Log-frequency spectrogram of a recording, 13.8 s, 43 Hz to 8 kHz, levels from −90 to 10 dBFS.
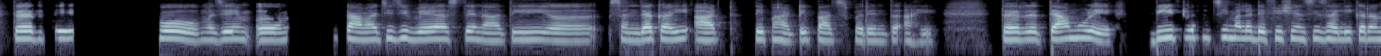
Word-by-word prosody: तर 220 Hz, -1 st, +6 dB
ते 440 Hz, -, +2 dB, 0.9 s
हो 225 Hz, -1 st, +5 dB, 0.3 s
म्हणजे 200 Hz, +1 st, 0 dB, 0.2 s
अ, 190 Hz, -, +2 dB, 0.8 s
कामाची 205 Hz, 0 st, +1 dB
जी 230 Hz, +2 st, -2 dB
वेळ 205 Hz, 0 st, +1 dB
असते 215 Hz, +1 st, -1 dB
ना, 185 Hz, -3 st, -3 dB
ती 200 Hz, 0 st, -3 dB
अ, 190 Hz, -1 st, -1 dB, 0.5 s
संध्याकाळी 205 Hz, +2 st, +2 dB, 0.2 s
8:00 190 Hz, 0 st, 0 dB, 0.2 s
ते 210 Hz, -, +3 dB
पहाटे 195 Hz, -3 st, -3 dB
5:00 185 Hz, -2 st, -1 dB
पर्यंत 180 Hz, -1 st, -5 dB
आहे. 170 Hz, -2 st, -8 dB, 0.7 s
तर 200 Hz, 0 st, +4 dB
अ, -, -, 0 dB
त्यामुळे 220 Hz, -3 st, +4 dB, 0.5 s
बी12ची 240 Hz, +1 st, -1 dB
मला 230 Hz, -1 st, +1 dB
डेफिशियन्सी 215 Hz, 0 st, -1 dB
झाली 210 Hz, -1 st, 0 dB
कारण 215 Hz, -1 st, +2 dB
210 Hz, 115 wpm, -21 LUFS, 195-220 Hz, 0.9 s, तर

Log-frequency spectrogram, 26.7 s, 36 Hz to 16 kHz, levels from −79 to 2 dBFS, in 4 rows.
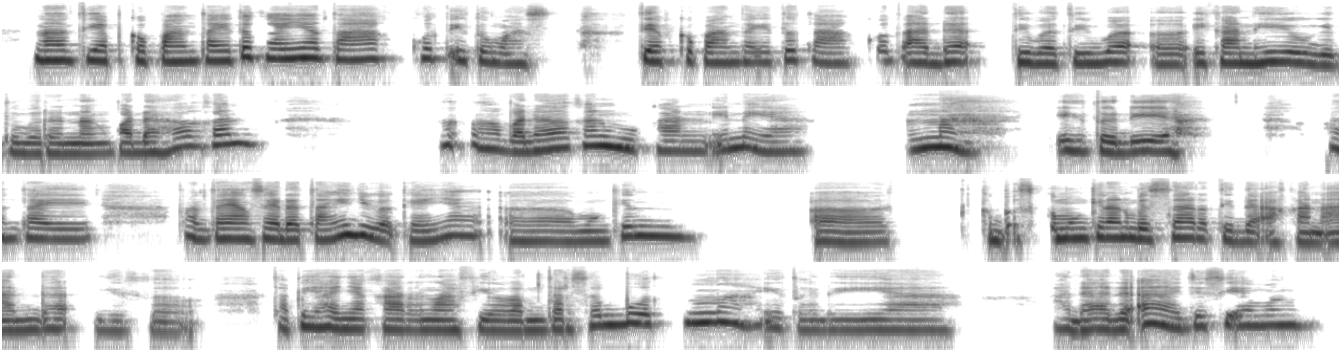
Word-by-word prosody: Nah, 240 Hz, -1 st, +5 dB
tiap 240 Hz, -1 st, +1 dB
ke 230 Hz, -, +2 dB
pantai 230 Hz, +1 st, +3 dB
itu 300 Hz, -, +7 dB
kayaknya 280 Hz, 0 st, +6 dB
takut 265 Hz, +2 st, 0 dB
itu 230 Hz, -2 st, -1 dB
Mas. 195 Hz, -1 st, -4 dB, 0.4 s
Tiap 230 Hz, -2 st, +5 dB
ke 225 Hz, -, -2 dB
pantai 210 Hz, 0 st, 0 dB
itu 240 Hz, +3 st, -1 dB
takut 215 Hz, 0 st, -5 dB
ada 205 Hz, +2 st, +1 dB, 0.2 s
tiba-tiba, 200 Hz, 0 st, +1 dB
eee, 185 Hz, -2 st, -3 dB
ikan 200 Hz, -1 st, +2 dB
hiu 215 Hz, -1 st, +3 dB
gitu 175 Hz, +1 st, -2 dB
berenang. 170 Hz, 0 st, -1 dB
Padahal, 185 Hz, +9 st, 0 dB
kan 320 Hz, +1 st, +2 dB, 0.9 s
heeh. 290 Hz, -5 st, -2 dB
Padahal, 210 Hz, +4 st, +3 dB
kan, 285 Hz, 0 st, +6 dB
bukan 205 Hz, -5 st, 0 dB
ini, 235 Hz, -4 st, 0 dB
ya 190 Hz, 0 st, -6 dB, 0.5 s
nah, 245 Hz, -3 st, +5 dB, 0.4 s
itu 200 Hz, -2 st, +1 dB
dia. 195 Hz, +2 st, +2 dB, 0.7 s
Pantai 205 Hz, -3 st, -2 dB, 0.4 s
pantai 205 Hz, -3 st, +1 dB
yang 200 Hz, -, +2 dB
saya 195 Hz, -1 st, +3 dB
datangi 195 Hz, +6 st, +2 dB
juga 195 Hz, -7 st, +2 dB
kayaknya, 215 Hz, +8 st, -2 dB, 0.2 s
eee, 175 Hz, -1 st, -4 dB
mungkin, 230 Hz, +7 st, -1 dB, 0.6 s
eee, 160 Hz, -1 st, -2 dB, 0.4 s
kebes 180 Hz, -2 st, -3 dB
kemungkinan 210 Hz, +1 st, +3 dB
besar 205 Hz, +1 st, +2 dB
tidak 175 Hz, -2 st, -1 dB
akan 155 Hz, -1 st, +1 dB
ada, 165 Hz, +3 st, -2 dB
gitu. 150 Hz, -2 st, -12 dB, 0.6 s
Tapi 210 Hz, -, -2 dB
hanya 175 Hz, -3 st, +1 dB
karena 165 Hz, -1 st, -1 dB
film 155 Hz, 0 st, -2 dB
tersebut 230 Hz, +8 st, +1 dB
nah 265 Hz, -2 st, +3 dB
itu 175 Hz, -3 st, -7 dB
dia, 165 Hz, 0 st, -5 dB, 0.5 s
ada-ada 170 Hz, +1 st, 0 dB
aja, 220 Hz, -5 st, +2 dB
sih 225 Hz, -1 st, -2 dB
emang. 225 Hz, 0 st, -3 dB
205 Hz, 135 wpm, -24 LUFS, 175-230 Hz, 0.9 s, itu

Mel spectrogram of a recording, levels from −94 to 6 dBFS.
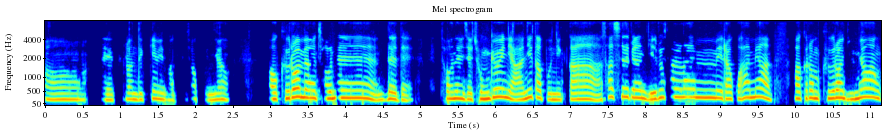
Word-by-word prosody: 어 210 Hz, -1 st, -3 dB, 0.3 s
네 195 Hz, -2 st, -5 dB
그런 215 Hz, -1 st, -4 dB
느낌이 210 Hz, +3 st, -3 dB
막 190 Hz, -2 st, -10 dB
드셨군요. 205 Hz, -1 st, -6 dB, 0.5 s
어 225 Hz, -1 st, +1 dB
그러면 280 Hz, +3 st, +4 dB
저는 250 Hz, -4 st, +1 dB
네네 200 Hz, -5 st, -2 dB, 0.3 s
저는 240 Hz, 0 st, +2 dB
이제 215 Hz, -2 st, 0 dB
종교인이 260 Hz, +5 st, +3 dB
아니다 245 Hz, +8 st, 0 dB
보니까 210 Hz, -1 st, -2 dB
사실은 280 Hz, -2 st, -1 dB
예루살렘이라고 275 Hz, -1 st, 0 dB
하면 275 Hz, -2 st, 0 dB, 0.3 s
아 245 Hz, -2 st, 0 dB
그럼 250 Hz, 0 st, +2 dB
그런 255 Hz, +1 st, +2 dB
유명한 265 Hz, +5 st, +2 dB
240 Hz, 290 characters per minute, -22 LUFS, 210-270 Hz, 0.5 s, 그러면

